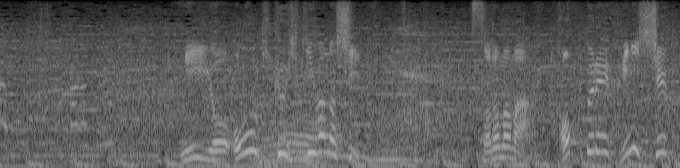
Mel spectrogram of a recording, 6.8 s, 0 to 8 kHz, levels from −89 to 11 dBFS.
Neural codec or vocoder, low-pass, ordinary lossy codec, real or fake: none; none; none; real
